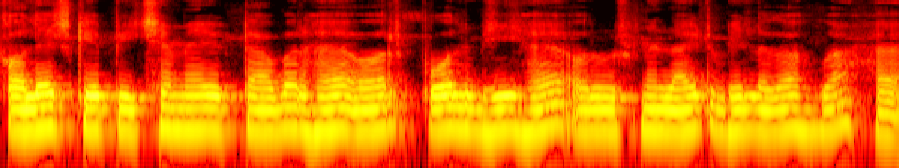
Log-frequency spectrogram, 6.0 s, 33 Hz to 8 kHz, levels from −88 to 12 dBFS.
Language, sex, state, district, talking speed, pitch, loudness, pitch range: Hindi, male, Jharkhand, Palamu, 180 wpm, 115 Hz, -16 LUFS, 110-120 Hz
